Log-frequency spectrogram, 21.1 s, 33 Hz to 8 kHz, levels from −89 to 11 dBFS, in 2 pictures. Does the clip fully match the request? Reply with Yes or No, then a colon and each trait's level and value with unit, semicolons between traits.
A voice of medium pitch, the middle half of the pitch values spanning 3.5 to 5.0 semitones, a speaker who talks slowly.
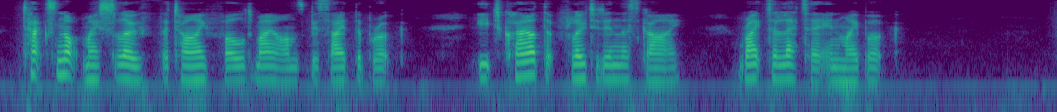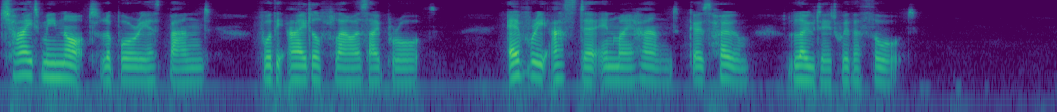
No: medium, 150 Hz; average, 2.8 semitones; slow, 115 wpm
